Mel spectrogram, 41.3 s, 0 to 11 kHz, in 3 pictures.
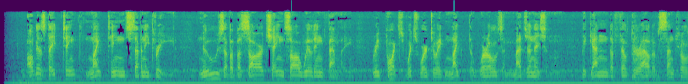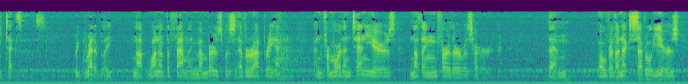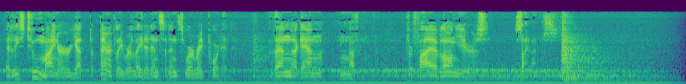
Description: Opening Narration [ 41 seconds ]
